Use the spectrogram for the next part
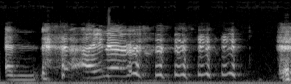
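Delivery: high, laughing through the words. Real, not acted. Guest laughing at her own calm mantra, laughing. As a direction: giggle it out.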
